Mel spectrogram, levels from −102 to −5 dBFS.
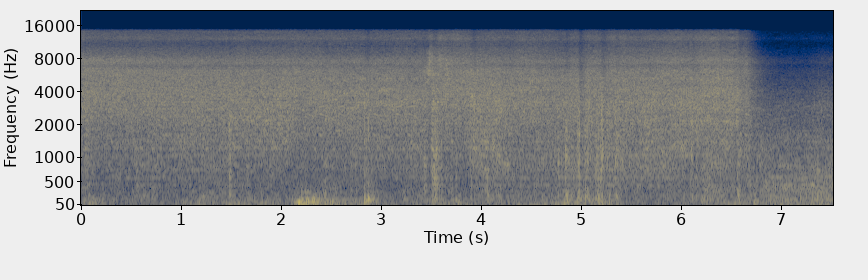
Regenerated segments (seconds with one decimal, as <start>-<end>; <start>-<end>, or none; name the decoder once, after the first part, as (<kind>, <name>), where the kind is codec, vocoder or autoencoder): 2.1-3.4 (codec, SNAC); 5.7-7.5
